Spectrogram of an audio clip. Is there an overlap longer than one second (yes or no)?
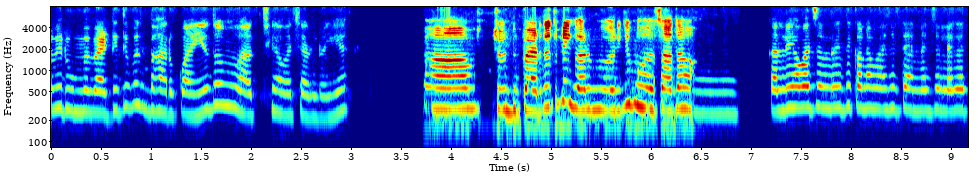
no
